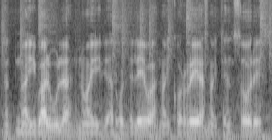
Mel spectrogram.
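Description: A man, an engine dealer's representative, explaining technical details with pauses and fillers. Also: on the low side, steady tone, music in the background. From Argentina.

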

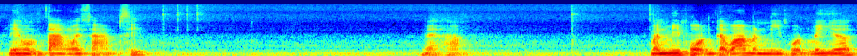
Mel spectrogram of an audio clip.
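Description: Male instructor, lowish voice, relaxed step-by-step tutorial delivery over faint hiss. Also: unhurried. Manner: relaxed, explains step by step with frequent polite fillers. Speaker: software instructor. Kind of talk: screen-recorded software tutorial.

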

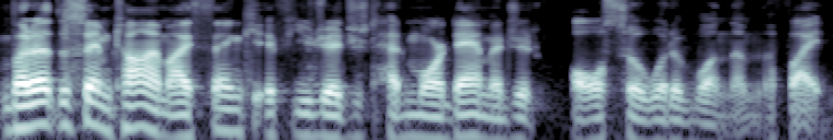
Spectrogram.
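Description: A young man with a fairly low voice casts a competitive video game match. He explains the mechanics patiently and in detail. He is chewing food between sentences. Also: animated, fast, a bit bright, no room sound. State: talking while chewing food. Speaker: esports caster. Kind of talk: esports game commentary.

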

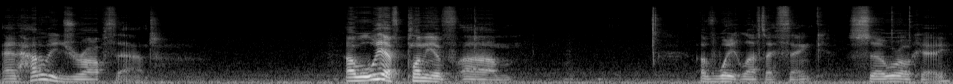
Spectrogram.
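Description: A young man chats casually while playing a video game, rambling and making fun of himself. His voice sits in the mid-range, and he talks slowly with long pauses. Faint noise can be heard behind him.

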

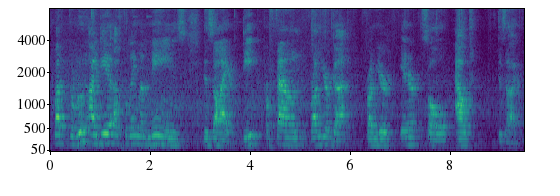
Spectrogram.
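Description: Male lecturer, somewhat high voice, heavy room echo, distant mic, faint hiss. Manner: thoughtful, digressive, with frequent restarts and fillers. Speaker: lecturer on Thelema. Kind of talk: live lecture to an audience. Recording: echoey room recorded from afar, faint noise.

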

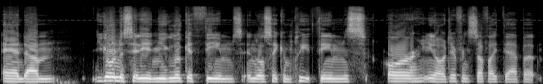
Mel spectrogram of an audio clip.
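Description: A man with a darkish, mid-range voice delivers a brisk, flat phone demonstration while clearly suffering from a head cold and stuffy nose. He's hesitant and casual, calling viewers "guys," and the recording has no echo.

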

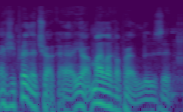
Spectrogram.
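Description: A man in his thirties talks very fast in a low, husky, darkish voice with lively intonation. Streaming a horror game indoors from a small home room, he gives casual, jittery, exasperated commentary to himself and swears often. He's on a desk microphone with a headset worn.

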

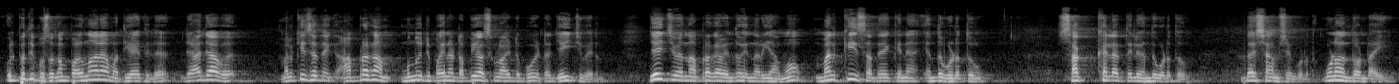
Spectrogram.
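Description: A man's voice: on the high side, vocal fry. A male pastor preaching a sermon, asking the congregation questions and having them repeat answers.

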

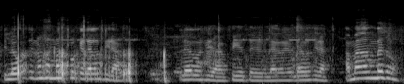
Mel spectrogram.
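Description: A woman's voice: mid-range voice, racing. A woman vlogging a family hospital visit, chatting and teasing casually in a mix of Spanish and English. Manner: joking, teasing, playful. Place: hospital room. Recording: hospital room with steady background noise.

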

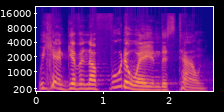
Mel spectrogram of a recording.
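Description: Speaking at a normal pace, this middle-aged male priest has a high-sitting voice with wide swings in pitch as he delivers a sermon from the pulpit. He layers on emphasis and poses rhetorical questions. The sound, picked up by a distant fixed camera inside the church sanctuary, carries the lingering reverb of a church hall.

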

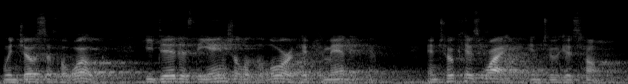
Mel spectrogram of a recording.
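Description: A middle-aged man, a priest, speaking solemnly and in measured phrases at a church service, his voice carrying a cathedral-like echo. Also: on the low side. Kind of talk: liturgical chant, gospel reading and homily. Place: indoors in a church. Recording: echoey church hall, distant, noisy background.

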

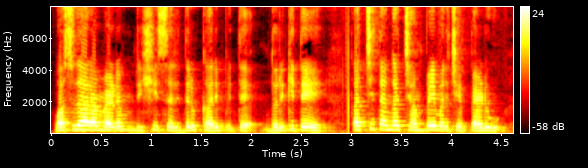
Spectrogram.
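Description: A woman's voice: on the high side, steady tone, brisk, a little mellow, lightly acted. A woman voicing a young man, a remorseful hired thug who turns protector, speaking earnestly and pleadingly.

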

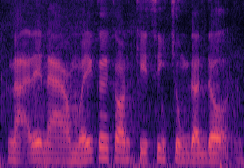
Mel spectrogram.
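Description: A man giving excited gameplay commentary, often exclaiming and playfully taunting enemies. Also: a little high, fast, noisy background.

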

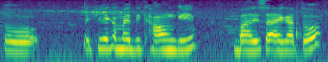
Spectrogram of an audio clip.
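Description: A woman's voice: high voice, level tone, measured pace, faint music behind. A woman vlogging to her viewers on a rooftop while she plays with her dog, chatty and repetitive, sometimes talking to the dog. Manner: chatty, repeats herself, talks to her dog. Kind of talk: casual vlog narration to viewers. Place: rooftop outdoors during thunderstorm. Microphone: phone camera.

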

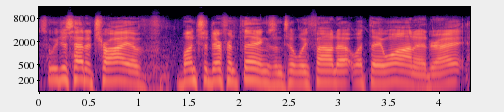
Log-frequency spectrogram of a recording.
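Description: A middle-aged man talks a little fast in a high-pitched, clear, resonant voice with a sharp tone and fairly even intonation. He is coaching and encouraging a boy in an easygoing way as they fish from a small river boat, chatting for a casual outdoor vlog. The action camera mounted on the boat records faint outdoor noise around him.

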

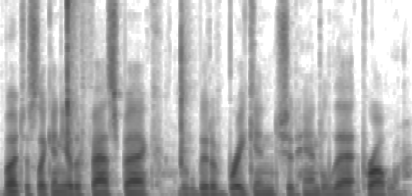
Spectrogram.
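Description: A man's voice: low voice, steady tone, fairly quick, bright, forceful tone, slight background noise. A man giving a casual product review of tools, with wry, joking asides. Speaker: tool reviewer.

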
